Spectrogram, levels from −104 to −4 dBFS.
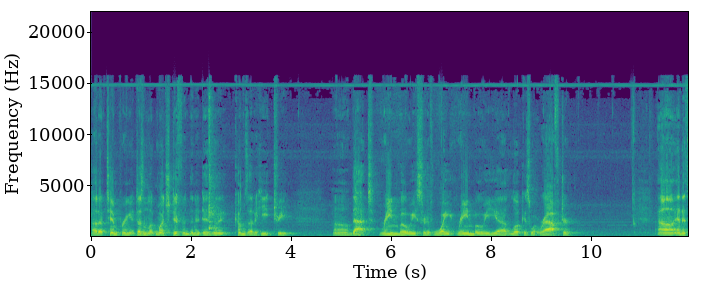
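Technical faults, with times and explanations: Throughout, hard clipping. The signal is driven about 7 dB past what a stage in the chain can pass, so peaks are sliced flat. Under one percent of the audio goes over. The flat tops add high harmonics, heard as crackle on the loudest moments.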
